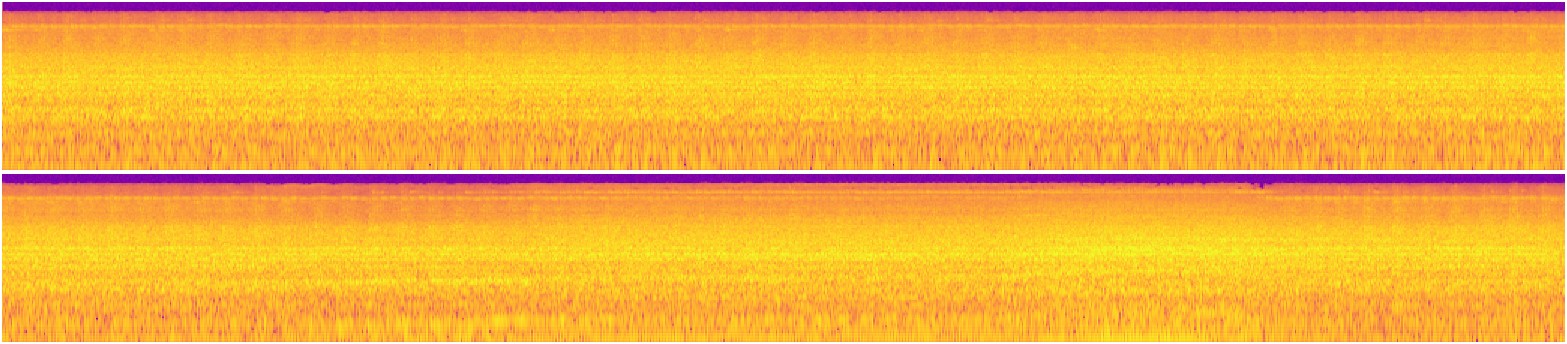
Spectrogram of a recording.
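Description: Backhoe loader's engine running steadily while its hydraulics work the front loader arm. The sound swells and gets deeper toward the end as the loader bucket is raised.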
